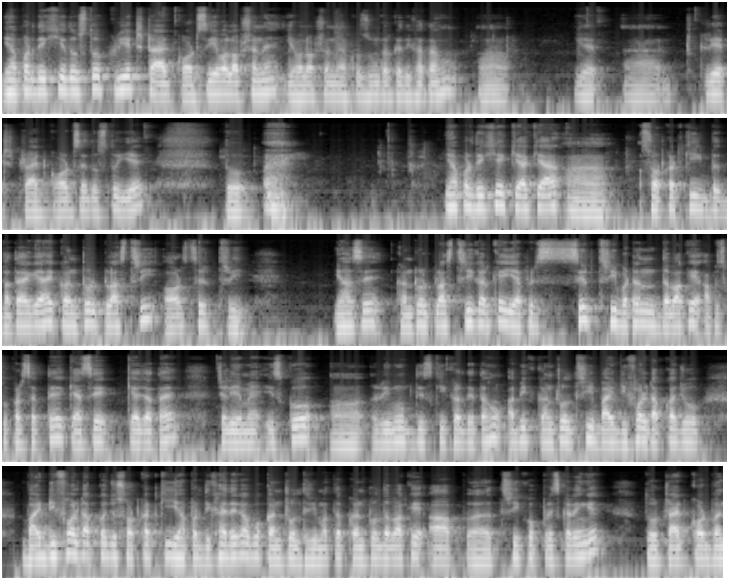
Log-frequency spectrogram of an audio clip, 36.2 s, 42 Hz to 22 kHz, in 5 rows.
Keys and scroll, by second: 4.9 ctrl+1, 13.4 ctrl+1, 22.5 ctrl+1.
